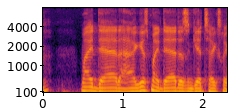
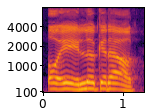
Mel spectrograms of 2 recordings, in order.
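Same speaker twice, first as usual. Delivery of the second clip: high, drawn-out mock Jamaican; fake Jamaican accent; 6 semitones higher, much slower than usual. Imitating the comic undoing the microphone, slow fake Jamaican accent. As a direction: stretch it out in a put-on Jamaican accent. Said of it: "pretended to be Jamaican".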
